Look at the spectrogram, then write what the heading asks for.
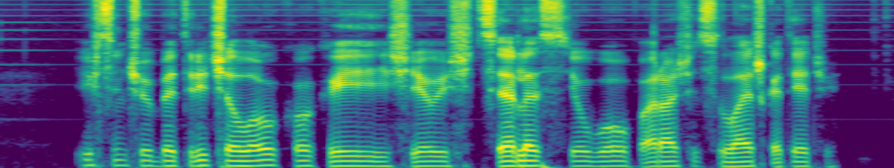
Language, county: Lithuanian, Klaipėda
